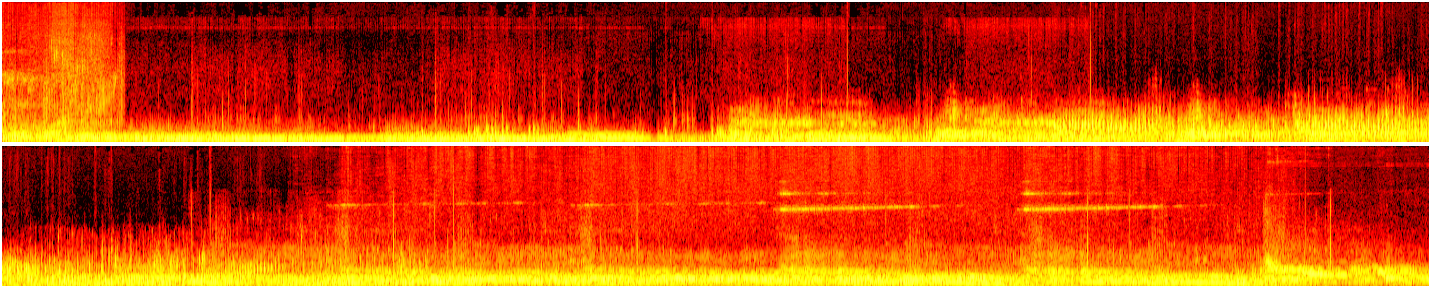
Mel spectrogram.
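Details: Loud, continuous low gurgling and rumbling with squeaky, whine-like tones: ordinary stomach growling (borborygmi) from gas and fluid moving.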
